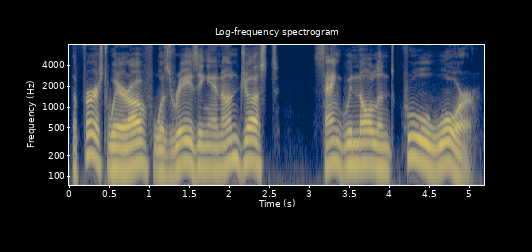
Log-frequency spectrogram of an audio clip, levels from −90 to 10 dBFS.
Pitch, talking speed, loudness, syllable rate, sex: 145 Hz, 115 wpm, -15 LUFS, 3.5 syllables/s, male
